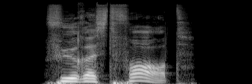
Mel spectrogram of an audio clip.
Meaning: second-person singular subjunctive II of fortfahren
- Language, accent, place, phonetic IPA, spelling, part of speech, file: German, Germany, Berlin, [ˌfyːʁəst ˈfɔʁt], führest fort, verb, De-führest fort.ogg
